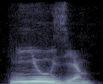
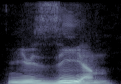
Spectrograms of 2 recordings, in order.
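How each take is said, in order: First: The stress is not on the middle syllable. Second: The stress is on the middle syllable. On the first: The speaker calls it wrong. "People say museum. No, this is again a big mistake" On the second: The speaker calls it right. "In the middle, we say museum"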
